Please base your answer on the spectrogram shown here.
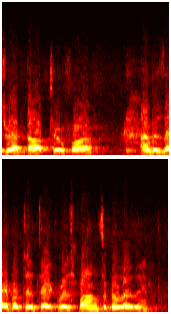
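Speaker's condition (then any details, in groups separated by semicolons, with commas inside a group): ALS (Lou Gehrig's disease); fell and cracked chin two years ago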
